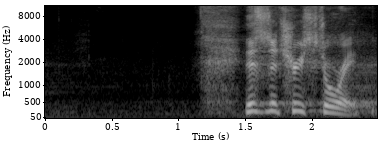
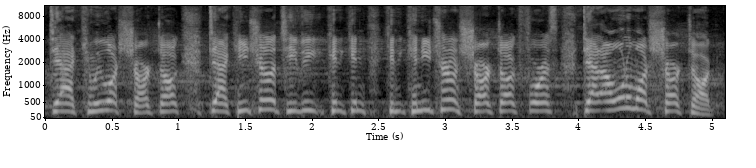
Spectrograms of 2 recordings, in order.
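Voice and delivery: higher, rapid-fire pestering son; over-caffeinated kid; 4 semitones higher, faster than usual. Retold or imitated. Son begging dad for a show, hyper pestering. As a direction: pester breathlessly like an excited little boy. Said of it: "drank a cup of coffee".

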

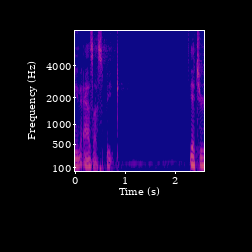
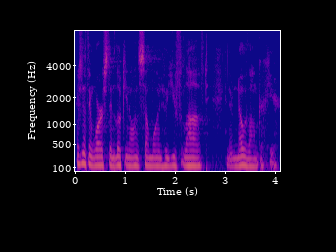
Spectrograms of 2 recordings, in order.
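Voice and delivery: normal talking voice

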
